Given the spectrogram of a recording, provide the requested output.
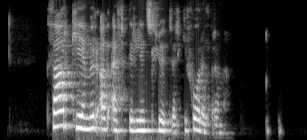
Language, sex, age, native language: Icelandic, female, 30-39, Icelandic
